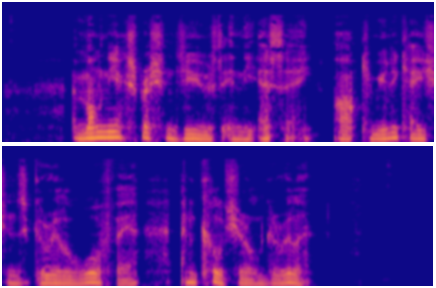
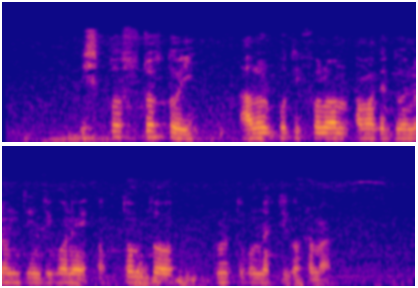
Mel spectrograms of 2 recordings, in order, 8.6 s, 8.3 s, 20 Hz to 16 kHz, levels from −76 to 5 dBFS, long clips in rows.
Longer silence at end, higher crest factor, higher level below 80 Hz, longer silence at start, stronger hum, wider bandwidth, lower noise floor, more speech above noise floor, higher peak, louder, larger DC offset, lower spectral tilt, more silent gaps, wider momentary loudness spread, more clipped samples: first, 1.25 s vs 0.9 s; about the same, 22 dB vs 18 dB; about the same, -48 dBFS vs -50 dBFS; first, 0.7 s vs 0.5 s; neither; first, 11.5 kHz vs 8 kHz; first, -69 dBFS vs -52 dBFS; first, 45 dB vs 29 dB; about the same, -4 dBFS vs -4 dBFS; about the same, -25 LUFS vs -23 LUFS; neither; about the same, -5.5 dB/octave vs -6.5 dB/octave; neither; about the same, 13 LU vs 14 LU; neither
